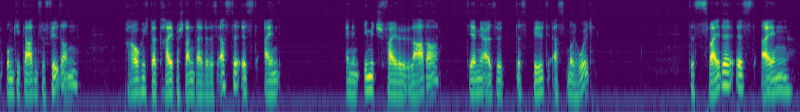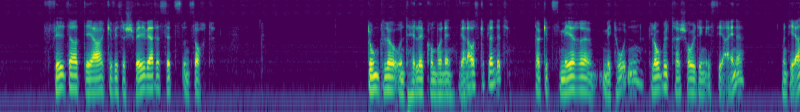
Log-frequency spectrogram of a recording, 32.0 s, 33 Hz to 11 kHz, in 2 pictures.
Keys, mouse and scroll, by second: 5.5-8.6 drag, 14.3-17.7 drag.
